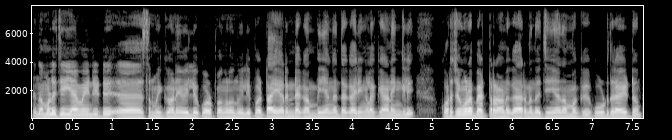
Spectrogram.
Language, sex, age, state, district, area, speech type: Malayalam, male, 60+, Kerala, Kozhikode, urban, spontaneous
